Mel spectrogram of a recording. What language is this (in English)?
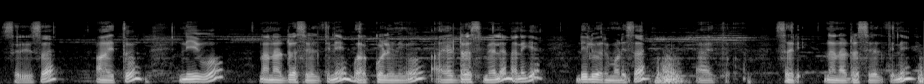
Kannada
